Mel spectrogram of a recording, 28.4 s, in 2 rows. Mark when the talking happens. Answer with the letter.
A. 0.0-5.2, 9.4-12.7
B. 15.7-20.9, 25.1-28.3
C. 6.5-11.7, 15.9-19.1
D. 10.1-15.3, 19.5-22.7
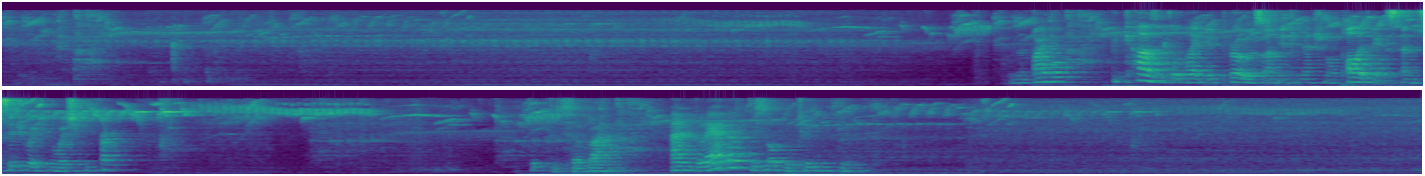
D.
